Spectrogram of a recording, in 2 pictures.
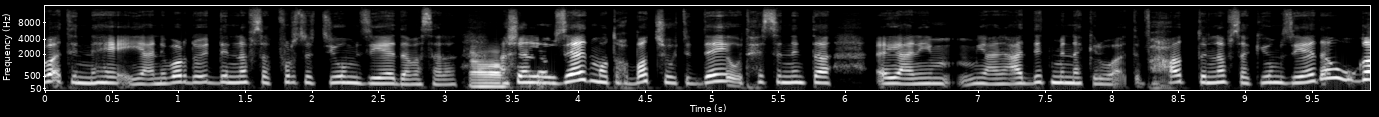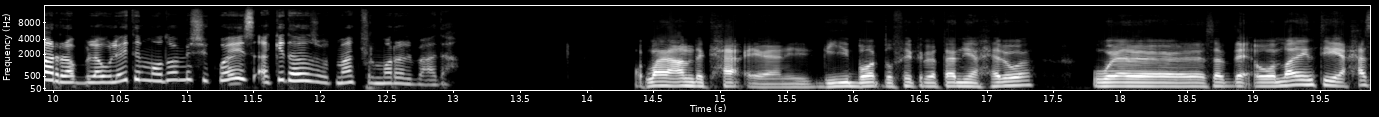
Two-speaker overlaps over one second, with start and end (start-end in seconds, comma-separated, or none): none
